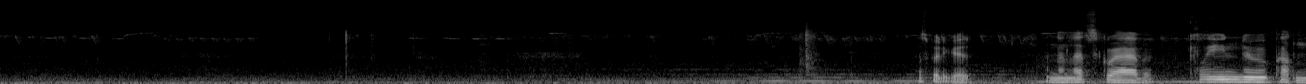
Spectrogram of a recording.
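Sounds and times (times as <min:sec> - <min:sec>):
birds chirping: 0:00.0 - 0:13.0
low background rumble: 0:00.0 - 0:13.0.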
